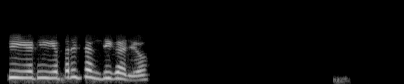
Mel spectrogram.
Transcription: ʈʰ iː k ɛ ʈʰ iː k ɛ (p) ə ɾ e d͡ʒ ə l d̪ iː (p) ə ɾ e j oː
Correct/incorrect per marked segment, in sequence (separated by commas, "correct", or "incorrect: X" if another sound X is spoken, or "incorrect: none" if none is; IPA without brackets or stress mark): correct, incorrect: k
